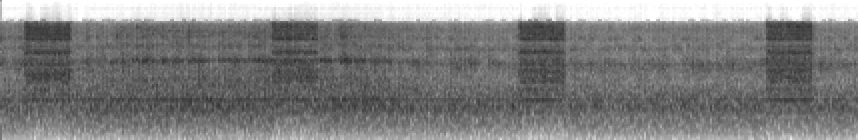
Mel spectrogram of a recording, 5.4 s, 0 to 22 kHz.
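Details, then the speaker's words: Leroy, a heavy-duty truck with an intermittent no-throttle and grinding-shift fault, on its day-two start test: a steady high alarm tone over the running diesel with sharp chirps. It is the low air pressure warning as pressure builds past about 60 psi. The alarm stops but "Transmission Low Air Supply" still shows. "so the alarm should stop it does but it still says low air supply"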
